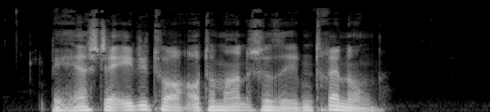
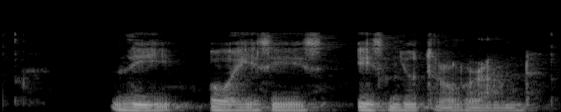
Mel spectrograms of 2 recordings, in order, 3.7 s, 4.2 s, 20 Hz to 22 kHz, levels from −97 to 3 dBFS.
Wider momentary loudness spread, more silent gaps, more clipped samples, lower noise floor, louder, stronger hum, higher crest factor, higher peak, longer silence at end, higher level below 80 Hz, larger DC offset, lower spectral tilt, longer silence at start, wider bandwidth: second, 6 LU vs 9 LU; neither; neither; second, -80 dBFS vs under -90 dBFS; first, -20 LUFS vs -44 LUFS; neither; about the same, 18 dB vs 18 dB; first, -4 dBFS vs -26 dBFS; first, 0.8 s vs 0.15 s; first, -46 dBFS vs -78 dBFS; neither; about the same, -7.5 dB/octave vs -6.5 dB/octave; second, 0.4 s vs 0.85 s; first, 10 kHz vs 7 kHz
